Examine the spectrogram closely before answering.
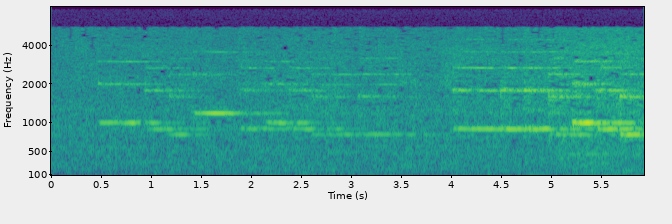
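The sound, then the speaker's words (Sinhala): A vehicle passing along a road: a steady rumbling wash with thin whistling tonal lines running through it, growing louder over the last two seconds. “අර මොකද්ද පාර ගියේ වාහනේ?”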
